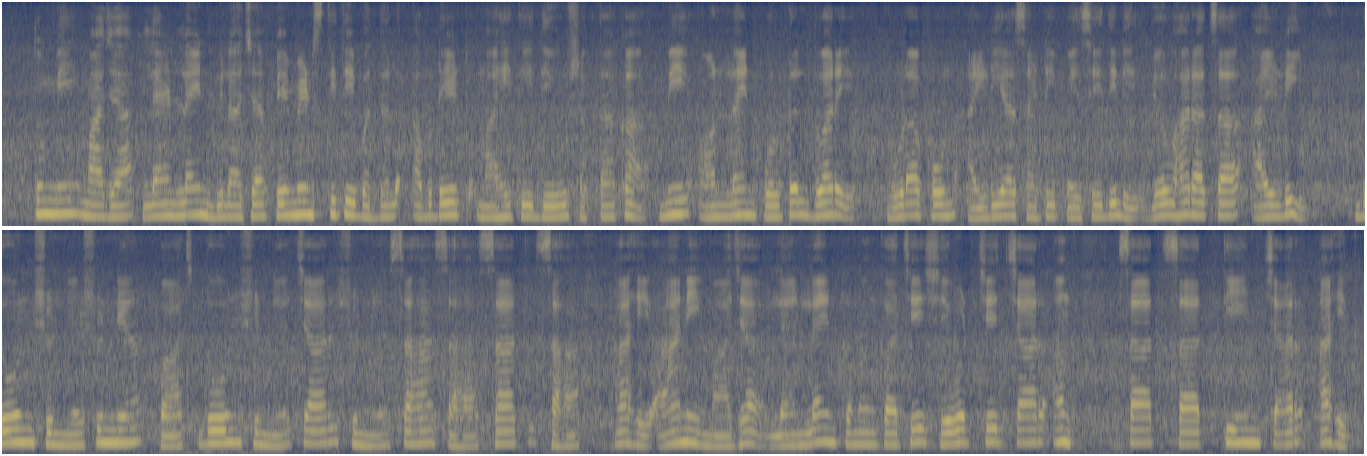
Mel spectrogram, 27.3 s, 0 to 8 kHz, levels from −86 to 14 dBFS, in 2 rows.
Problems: constant background noise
